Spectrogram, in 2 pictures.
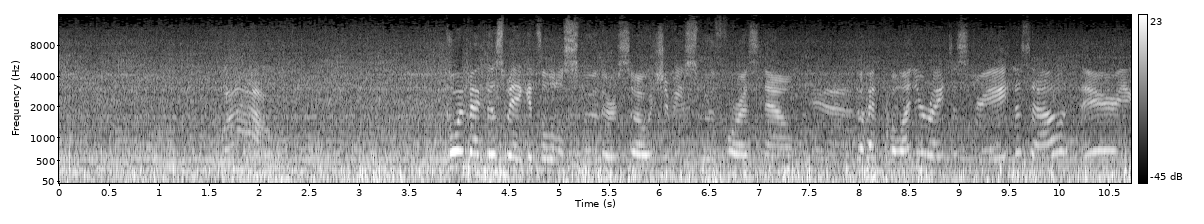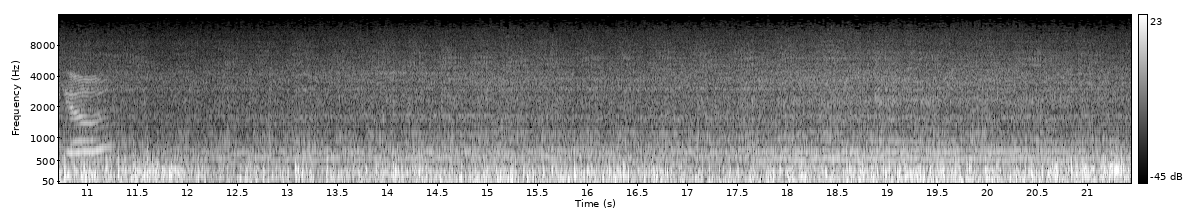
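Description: A small aircraft engine drones steadily.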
